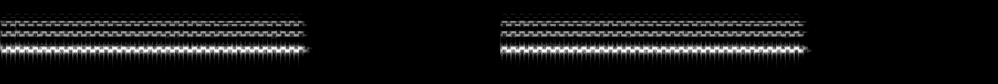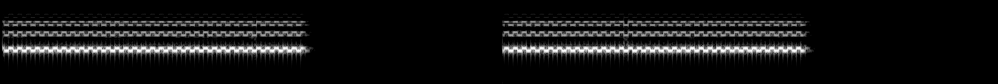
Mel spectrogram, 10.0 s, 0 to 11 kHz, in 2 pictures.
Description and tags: Phone Ringing
A simple electronic phone ring made in the Hybrid 3 synthesizer.
call, cell, mobile, phone, ring, ringing, telephone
